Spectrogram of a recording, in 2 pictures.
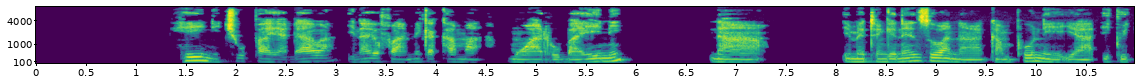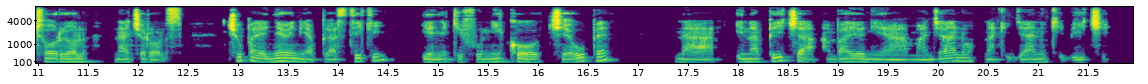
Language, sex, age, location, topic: Swahili, male, 25-35, Kisumu, health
